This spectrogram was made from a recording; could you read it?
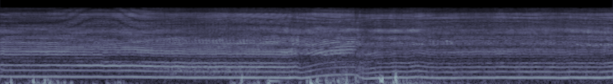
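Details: Pull-start RC car running in cold weather with a sticking throttle: a high buzzing tone sags and wobbles as it reaches top speed. It is running rich and bogging, and needs retuning for the cold by adjusting the high-speed needle.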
